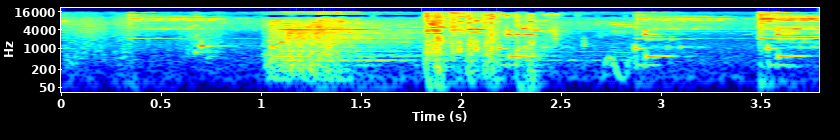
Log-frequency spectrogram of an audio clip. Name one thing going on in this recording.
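A treasure chest opens with a bright magical chime.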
